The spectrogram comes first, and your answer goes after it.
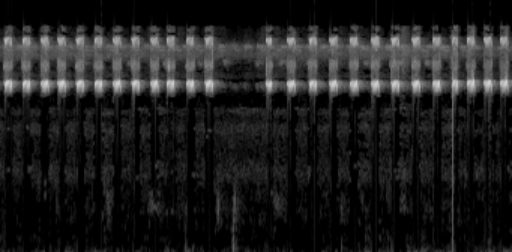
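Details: A cricket for training competition songbirds sings clean, high chirps at about four per second, breaking off for half a second near the three-second mark before resuming, one faint click later.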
